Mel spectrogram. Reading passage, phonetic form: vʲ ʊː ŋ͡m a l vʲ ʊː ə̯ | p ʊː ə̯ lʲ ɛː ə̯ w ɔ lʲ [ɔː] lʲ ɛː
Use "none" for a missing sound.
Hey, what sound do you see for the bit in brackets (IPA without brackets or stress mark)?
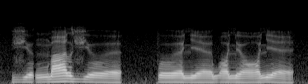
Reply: ɔː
